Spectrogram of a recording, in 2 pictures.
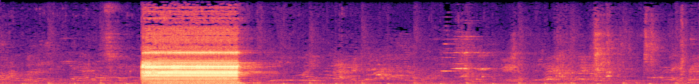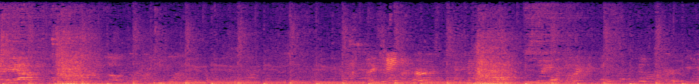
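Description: A loud arena timer buzzer sounds once for just over a second, about two seconds in, with music and indistinct voices going on quietly around it.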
